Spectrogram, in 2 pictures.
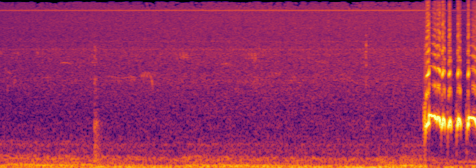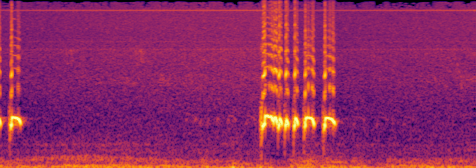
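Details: Female local zebra dove calls a male with two short runs of five or six rapid coos spaced about three seconds apart, steady low hum throughout.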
